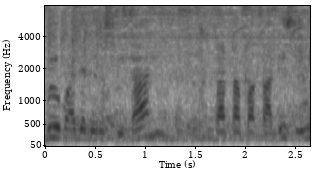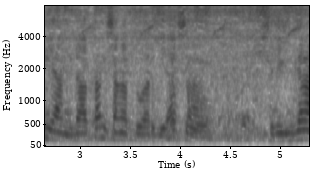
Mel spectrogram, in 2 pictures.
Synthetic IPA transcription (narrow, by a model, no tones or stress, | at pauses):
bəlʊmad͡ʒadiɾəsmik̪an | kat̪apakadɪsinijaŋdat̪aŋsaŋat̪luarbiasa | səɦiŋɡa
